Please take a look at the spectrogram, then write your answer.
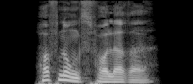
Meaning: inflection of hoffnungsvoll: 1. strong/mixed nominative/accusative feminine singular comparative degree 2. strong nominative/accusative plural comparative degree
- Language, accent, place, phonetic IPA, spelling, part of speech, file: German, Germany, Berlin, [ˈhɔfnʊŋsˌfɔləʁə], hoffnungsvollere, adjective, De-hoffnungsvollere.ogg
